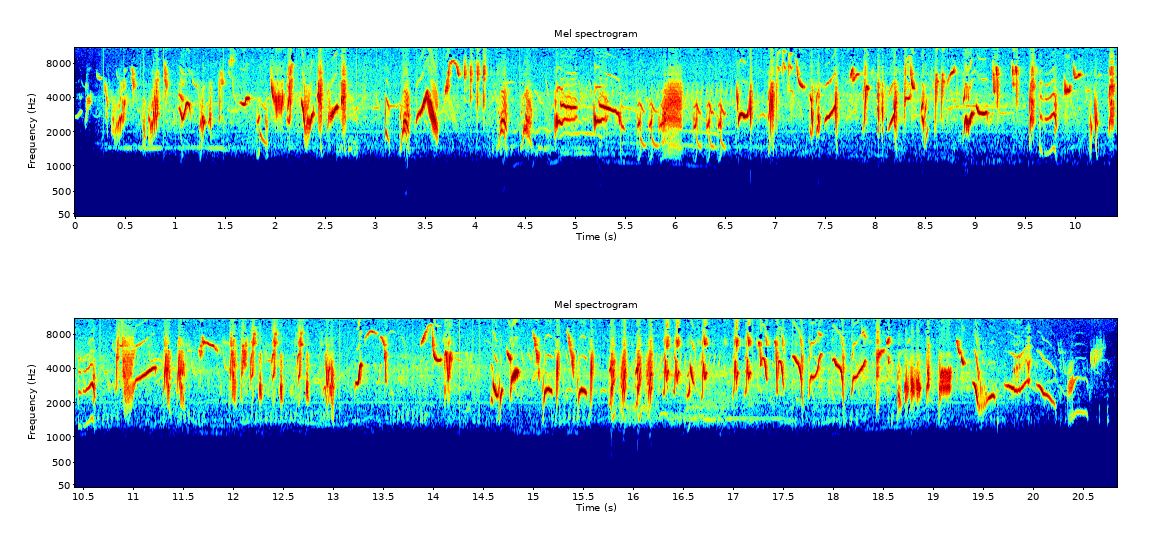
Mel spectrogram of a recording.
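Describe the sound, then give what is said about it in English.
A whitethroat sings a fast, scratchy jumble of high chirping notes, pouring out in dense bursts for the whole stretch with barely a pause and no voices. “Whitethroats generally sing from hedges with a lot of scratchy notes.”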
